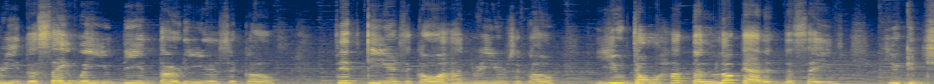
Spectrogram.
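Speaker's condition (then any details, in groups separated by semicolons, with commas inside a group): Spastic cerebral palsy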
